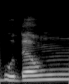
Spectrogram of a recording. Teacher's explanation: ہدن کو آگے ہم جب ملائیں گے تو وہ ہدوں ادغام غنہ کے ساتھ ہوگا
